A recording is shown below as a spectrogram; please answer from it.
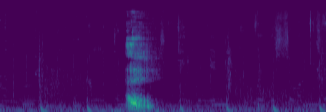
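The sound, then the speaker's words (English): A man clears his throat once, a short, gravelly burst that stands out briefly against a quiet background. “My bad. Had to clear the throat”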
